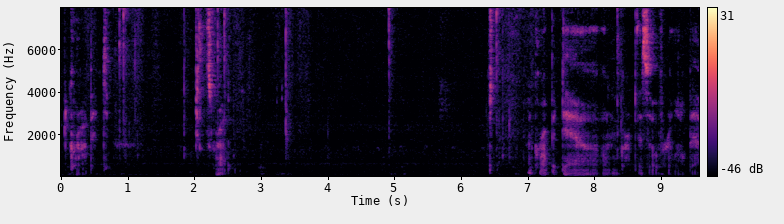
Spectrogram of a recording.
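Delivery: quiet focused whisper. Real, not acted. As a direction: whisper to yourself while working. Whispering while editing.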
